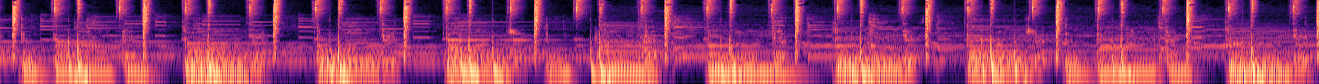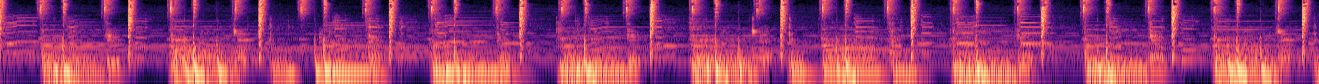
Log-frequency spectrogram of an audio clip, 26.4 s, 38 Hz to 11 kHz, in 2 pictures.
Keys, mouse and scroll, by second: 0.4 middle click, 2.7 click, 6.7-7.2 scroll up 1, 8.1 scroll down 1, 9.1 click, 11.3 scroll down 1, 14.1 click, 15.8-17.2 scroll down 1, 19.1 click, 22.1 click, 25.0 click.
